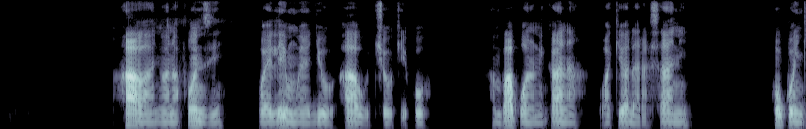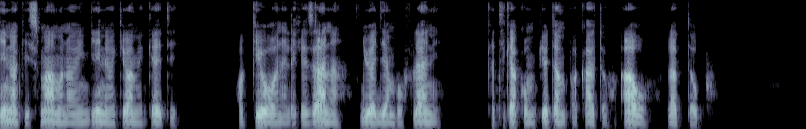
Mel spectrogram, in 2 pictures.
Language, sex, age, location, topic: Swahili, male, 25-35, Dar es Salaam, education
